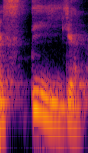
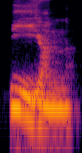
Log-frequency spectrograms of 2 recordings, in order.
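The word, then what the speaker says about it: stīgan: More like a steeg for that first component. To climb was an Old English verb that's since dropped out. Will you give us a pronunciation of both parts? Stigen for the verb to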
